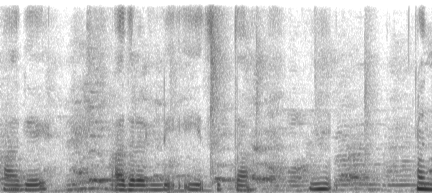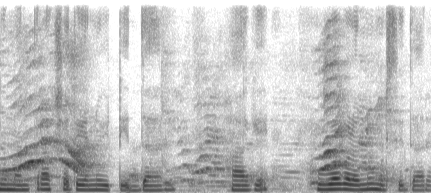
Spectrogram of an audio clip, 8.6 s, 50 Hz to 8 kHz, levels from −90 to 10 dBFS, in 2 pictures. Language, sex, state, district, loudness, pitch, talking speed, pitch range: Kannada, female, Karnataka, Dharwad, -20 LUFS, 200 Hz, 70 wpm, 195-220 Hz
